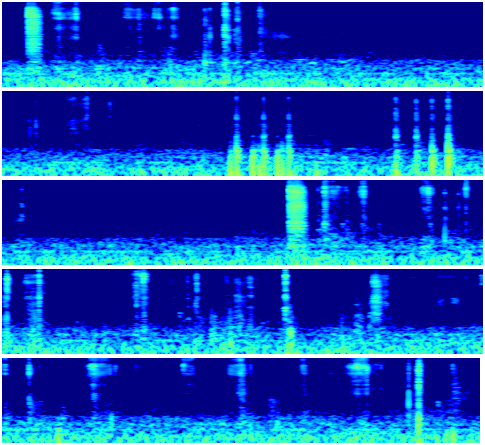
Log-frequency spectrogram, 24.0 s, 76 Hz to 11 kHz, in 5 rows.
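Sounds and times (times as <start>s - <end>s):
cards rustling and clicking: 0.3s - 2.7s, 19.0s - 23.9s.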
